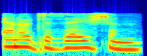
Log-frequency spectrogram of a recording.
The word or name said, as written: anodization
